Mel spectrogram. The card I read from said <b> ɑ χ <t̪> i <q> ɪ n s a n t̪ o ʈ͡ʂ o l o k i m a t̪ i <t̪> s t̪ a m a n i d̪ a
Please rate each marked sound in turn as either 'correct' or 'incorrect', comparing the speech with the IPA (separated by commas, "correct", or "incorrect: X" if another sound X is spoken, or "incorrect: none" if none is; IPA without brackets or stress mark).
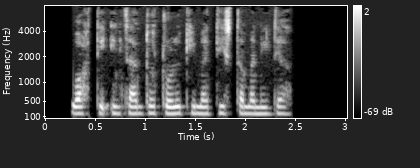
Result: incorrect: w, correct, incorrect: ʔ, incorrect: none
